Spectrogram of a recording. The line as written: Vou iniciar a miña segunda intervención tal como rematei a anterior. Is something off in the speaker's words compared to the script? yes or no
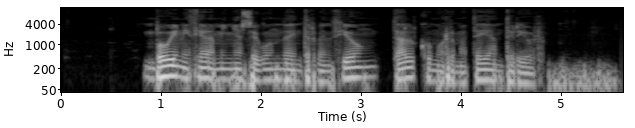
no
